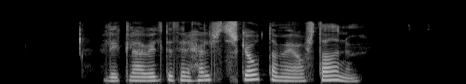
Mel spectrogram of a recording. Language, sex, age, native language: Icelandic, female, 50-59, Icelandic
